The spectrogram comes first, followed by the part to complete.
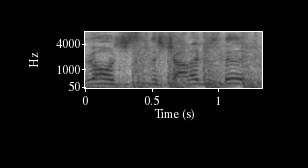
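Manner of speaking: mock very high, hyped, show-off bragging tone. Imitating how another player would brag: imitating someone popping off. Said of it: "they'd just be popping off".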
